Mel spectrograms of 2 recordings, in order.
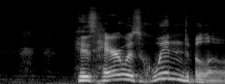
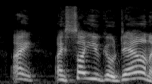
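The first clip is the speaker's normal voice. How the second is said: stammering; 9 semitones higher, 3 dB louder than usual. Acted. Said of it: "I stammered".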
